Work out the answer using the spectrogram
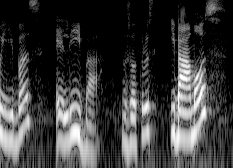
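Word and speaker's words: íbamos: Nos outros, ibamos, tem um acento no i, por isso que a pronúncia é assim, ibais e iban.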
